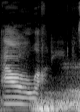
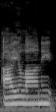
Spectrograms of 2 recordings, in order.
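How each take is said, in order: First: The first syllable sounds like 'owl'. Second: The first syllable does not sound like 'owl'. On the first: "it's like owl, like an Aulani" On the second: "I used to keep saying Aulani"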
